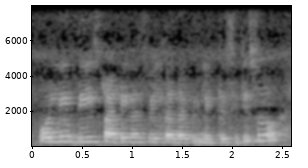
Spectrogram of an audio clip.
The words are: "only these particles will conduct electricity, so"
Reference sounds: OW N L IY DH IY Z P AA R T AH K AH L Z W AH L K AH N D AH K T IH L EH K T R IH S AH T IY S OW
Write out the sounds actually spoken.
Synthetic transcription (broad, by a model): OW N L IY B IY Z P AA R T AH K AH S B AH L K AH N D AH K IH L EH K T R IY S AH T IY S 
